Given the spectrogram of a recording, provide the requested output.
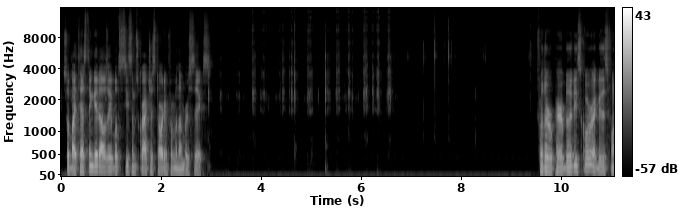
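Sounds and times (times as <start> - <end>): metal pick scratching steel: 0.0 - 0.5, 3.0 - 7.0.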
